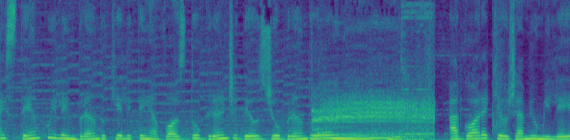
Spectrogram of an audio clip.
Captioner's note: DIO voice in unison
